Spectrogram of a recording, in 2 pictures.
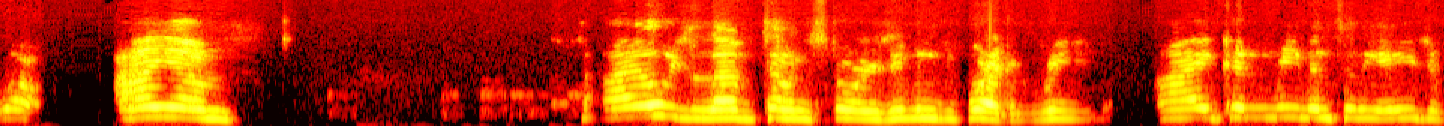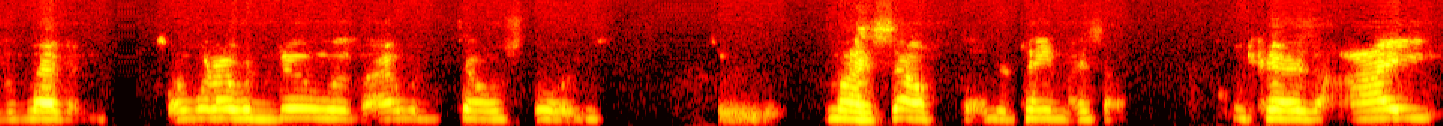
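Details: Adult man with cerebral palsy, whose voice voice-recognition software often fails to understand; dysarthria (cerebral palsy).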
